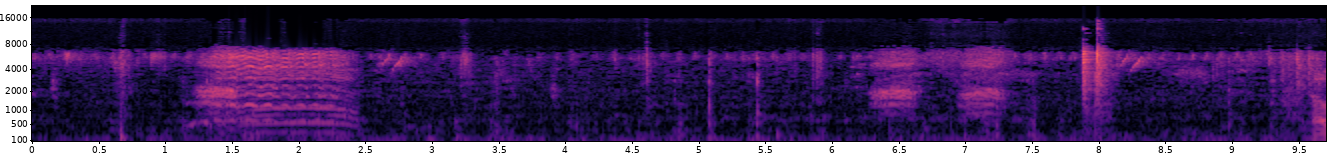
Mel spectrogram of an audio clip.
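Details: Goats on a farm as a mother feeds her large male kid. One strong, drawn-out harmonic bleat comes early, with later muffled calls, a sharp click and farmyard rustling.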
